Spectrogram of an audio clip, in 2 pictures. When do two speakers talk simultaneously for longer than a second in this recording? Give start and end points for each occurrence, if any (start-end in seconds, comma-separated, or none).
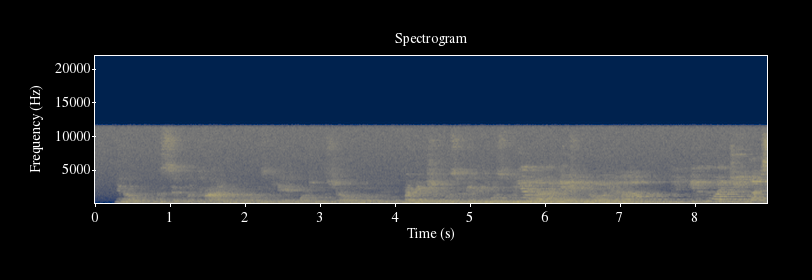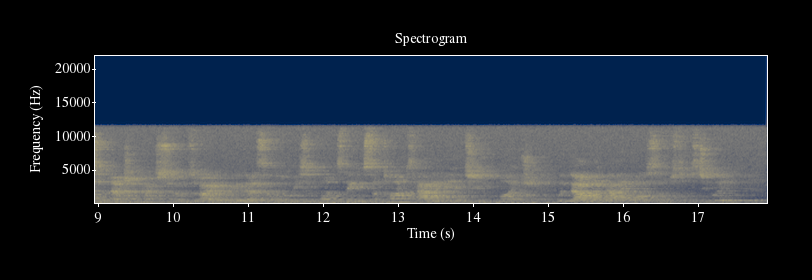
5.6-7.1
